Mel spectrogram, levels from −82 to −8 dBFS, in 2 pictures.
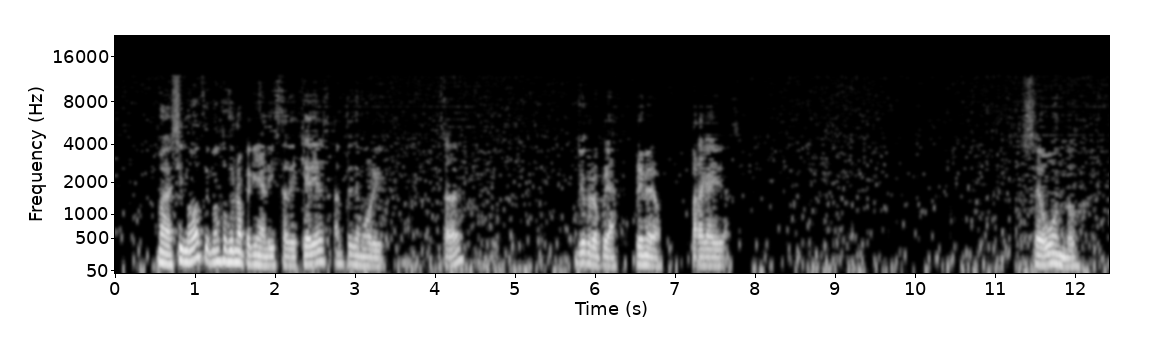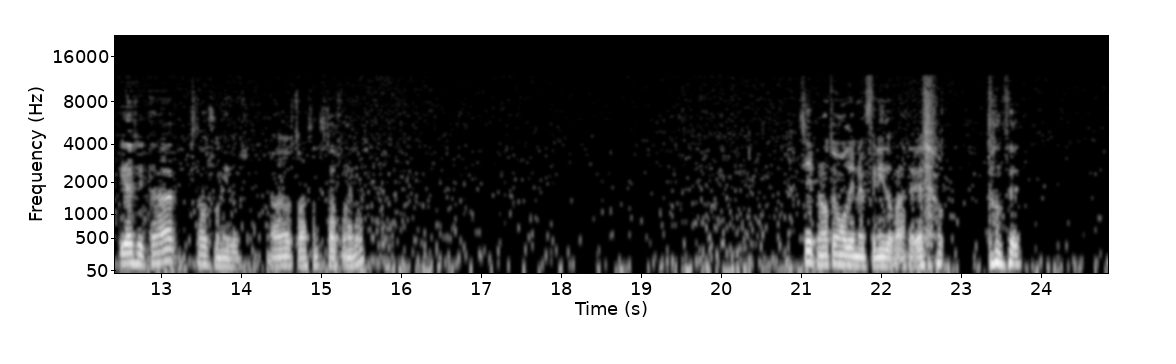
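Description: Overdone noise removal runs throughout: a too-aggressive denoiser suppresses frequency bands near its noise estimate, leaving near-silent, twinkling gaps. Adaptive stream at a lower bitrate, 1.26 to 13.26 s: quality drops abruptly without a gap, with nothing above 14.9 kHz, which fits a step down from 96 kbit/s AAC-LC to 20 kbit/s HE-AAC.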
